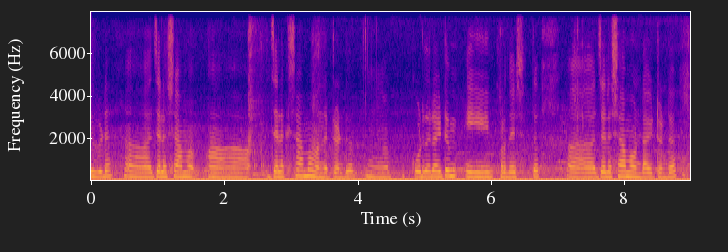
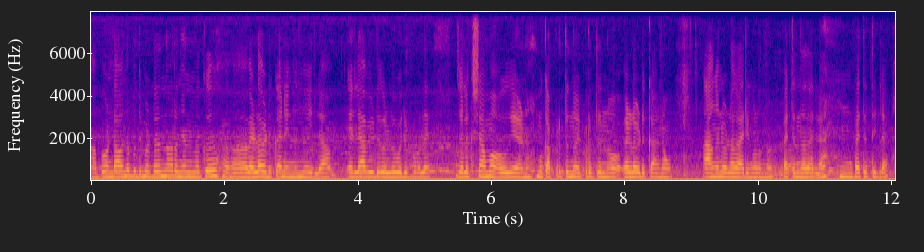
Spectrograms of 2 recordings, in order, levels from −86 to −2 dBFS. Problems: constant background noise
